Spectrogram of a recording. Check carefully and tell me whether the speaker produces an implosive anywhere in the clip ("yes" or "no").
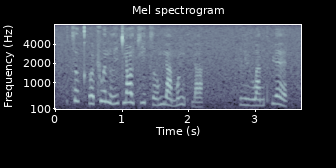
no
